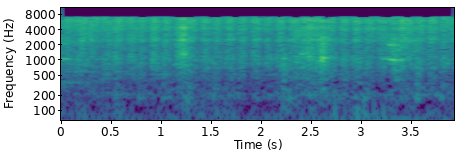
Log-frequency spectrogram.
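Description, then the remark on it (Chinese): Steady, rhythmic rasping as a fan is sanded by hand with scouring rush, a Chinese medicinal herb used in place of sandpaper; a continuous dry scratching that swells in repeated strokes with no voices. Sanding one fan takes about half an hour. “这一个扇子那个这样磨的话，一个扇子可能要花大概半个小时。”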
